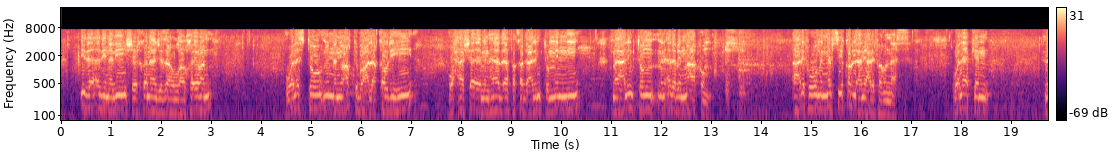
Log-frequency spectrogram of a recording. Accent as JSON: {"language": "Arabic", "town": "Amman", "region": "Amman Governorate", "country": "Jordan", "said": "ان يمن علينا بهذا اللقاء او باللقاء في بلدنا عمان"}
